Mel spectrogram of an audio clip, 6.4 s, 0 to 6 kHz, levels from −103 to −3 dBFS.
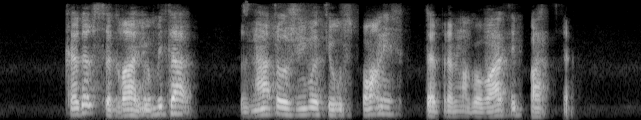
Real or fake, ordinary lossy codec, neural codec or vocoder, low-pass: fake; AAC, 24 kbps; codec, 24 kHz, 1 kbps, SNAC; 5.4 kHz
